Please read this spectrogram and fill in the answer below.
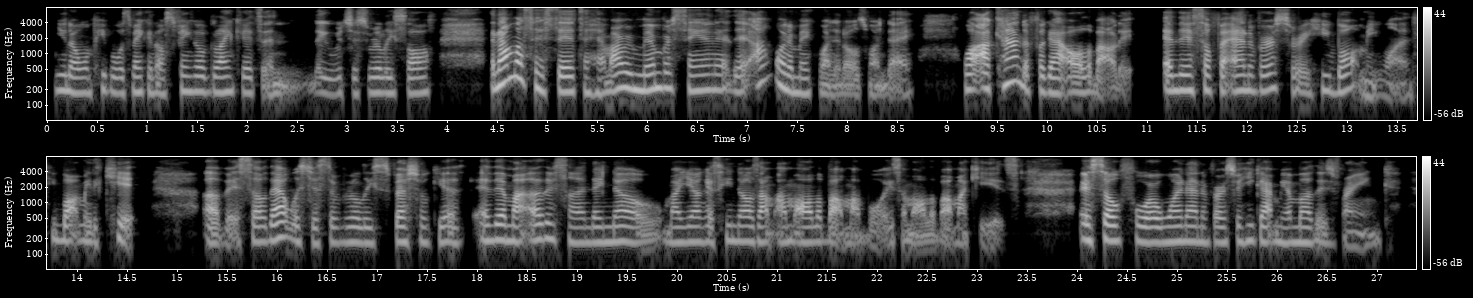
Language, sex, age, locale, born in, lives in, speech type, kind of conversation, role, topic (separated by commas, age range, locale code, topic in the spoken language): English, female, 50-54, en-US, United States, United States, conversation, unstructured, none, What small gestures make you feel most appreciated?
